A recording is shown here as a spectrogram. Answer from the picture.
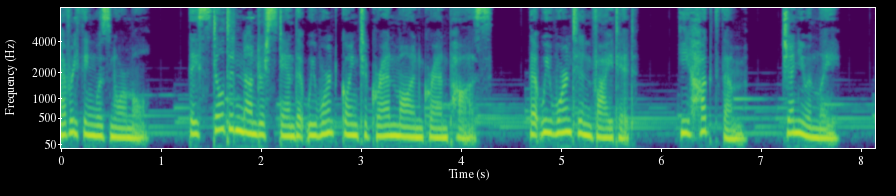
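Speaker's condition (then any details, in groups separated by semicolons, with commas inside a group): No condition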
